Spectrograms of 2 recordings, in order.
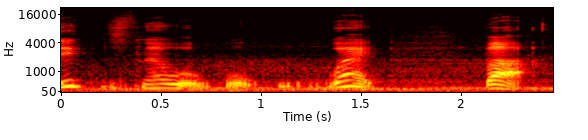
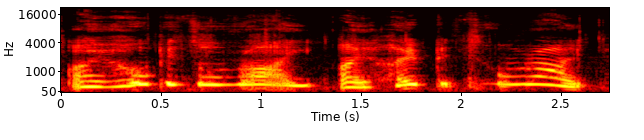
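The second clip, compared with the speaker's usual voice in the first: worried hushed voice; anxious whisper; 7 semitones higher than usual. A narrator's reading. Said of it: "they whispered anxiously to each other".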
